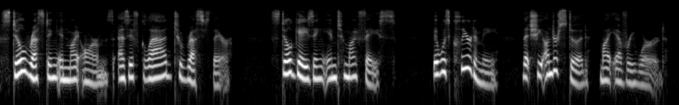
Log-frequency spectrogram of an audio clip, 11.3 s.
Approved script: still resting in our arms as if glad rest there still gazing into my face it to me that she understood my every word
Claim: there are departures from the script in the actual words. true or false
true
